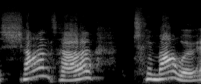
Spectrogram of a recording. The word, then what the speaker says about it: Shanta Tumawu: So today, I am so happy to be joined all the way from Colorado, Ms. Shanta Tumawu.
